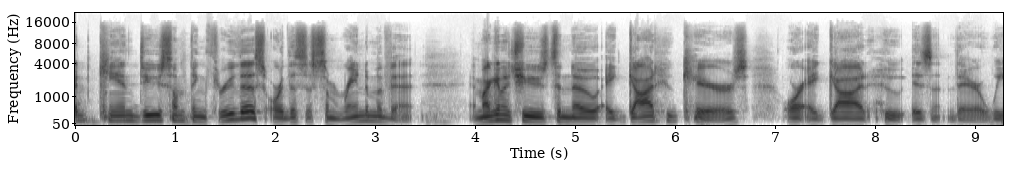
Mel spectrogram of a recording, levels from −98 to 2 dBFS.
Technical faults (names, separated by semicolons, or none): none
